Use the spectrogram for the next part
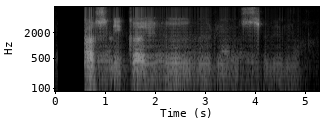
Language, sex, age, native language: Icelandic, male, 13, Icelandic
